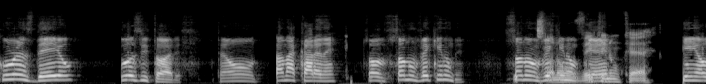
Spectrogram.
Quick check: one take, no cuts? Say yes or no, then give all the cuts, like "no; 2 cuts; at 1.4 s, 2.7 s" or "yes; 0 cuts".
no; 2 cuts; at 2.7 s, 4.5 s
